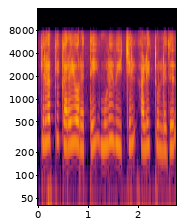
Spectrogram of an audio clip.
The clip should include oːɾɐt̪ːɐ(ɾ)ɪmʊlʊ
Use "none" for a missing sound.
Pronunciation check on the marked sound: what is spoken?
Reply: none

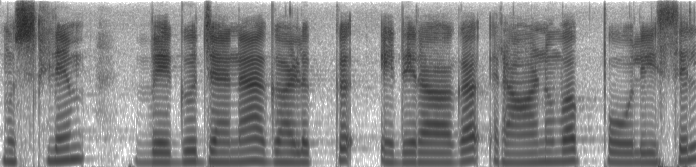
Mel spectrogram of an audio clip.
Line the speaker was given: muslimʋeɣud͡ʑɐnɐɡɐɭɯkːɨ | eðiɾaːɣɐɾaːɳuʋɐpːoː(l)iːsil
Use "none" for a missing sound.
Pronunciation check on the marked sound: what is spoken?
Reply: l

